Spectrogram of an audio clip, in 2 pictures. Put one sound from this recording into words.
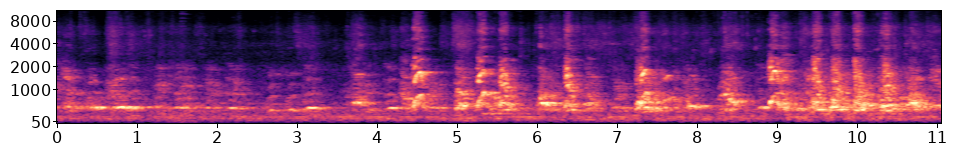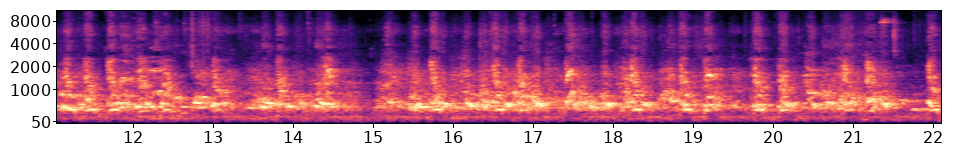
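A dog licks and smacks wetly at close range.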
